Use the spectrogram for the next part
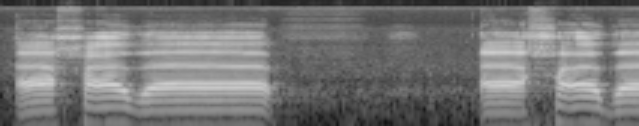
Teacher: حمزہ کو پتلا، خا کو موٹا اور دال کو پتلا ادا کرنا پڑے گا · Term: خا موٹا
